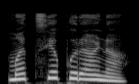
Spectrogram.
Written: ಮತ್ಸ್ಯಪುರಾಣ

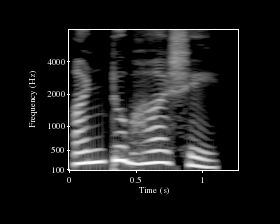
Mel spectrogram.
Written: ಅಂಟುಭಾಷೆ

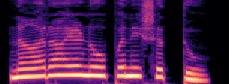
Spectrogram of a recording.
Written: ನಾರಾಯಣೋಪನಿಷತ್ತು

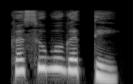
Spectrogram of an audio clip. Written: ಕಸುಬುಗತ್ತಿ

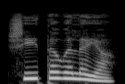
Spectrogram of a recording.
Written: ಶೀತವಲಯ

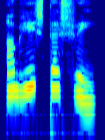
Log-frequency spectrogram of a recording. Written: ಅಭೀಷ್ಟಶ್ರೀ

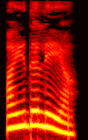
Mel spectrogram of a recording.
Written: ಐದಲೆಯ

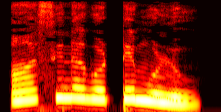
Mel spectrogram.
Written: ಆಸಿನಗೊಟ್ಟೆಮುಳ್ಳು

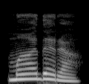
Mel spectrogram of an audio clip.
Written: ಮಾತುರ

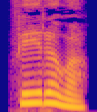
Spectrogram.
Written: ಫೇರವ

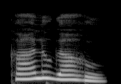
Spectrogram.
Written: ಕುಲಗೇಹ

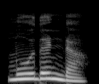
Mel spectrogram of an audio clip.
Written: ಮೋದಂಡ

